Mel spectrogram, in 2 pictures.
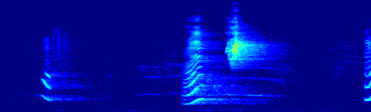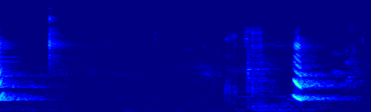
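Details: Parrots calling naturally: loud, harsh squawks and descending screeches in separate bursts about every two seconds, some rising and falling, against a quiet background.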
